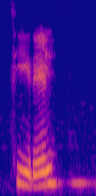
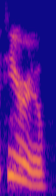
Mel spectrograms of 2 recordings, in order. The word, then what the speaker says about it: Tiril: ethereal you can say like in Norwegian it's just tiril but like the r really like but you can say tiru it's fine yeah because like I've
